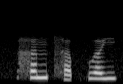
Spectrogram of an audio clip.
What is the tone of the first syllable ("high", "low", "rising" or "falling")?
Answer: high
